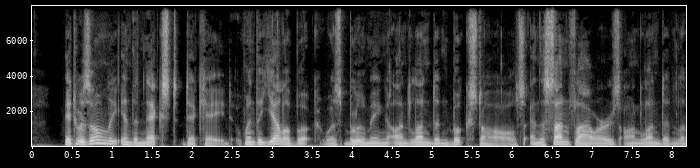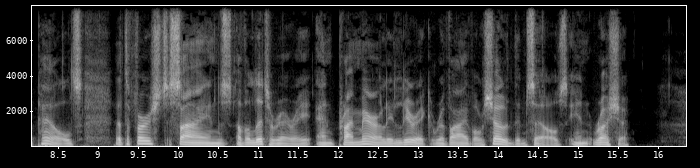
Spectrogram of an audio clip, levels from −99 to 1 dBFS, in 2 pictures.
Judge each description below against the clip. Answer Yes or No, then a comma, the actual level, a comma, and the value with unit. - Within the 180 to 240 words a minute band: No, slow, 135 wpm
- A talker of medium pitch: No, low, 100 Hz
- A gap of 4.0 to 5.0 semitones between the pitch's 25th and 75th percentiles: Yes, average, 4.6 semitones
